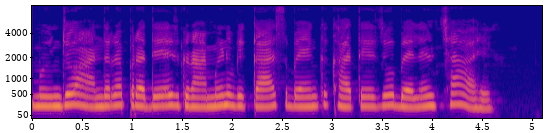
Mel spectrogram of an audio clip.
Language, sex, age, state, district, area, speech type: Sindhi, female, 30-45, Gujarat, Surat, urban, read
